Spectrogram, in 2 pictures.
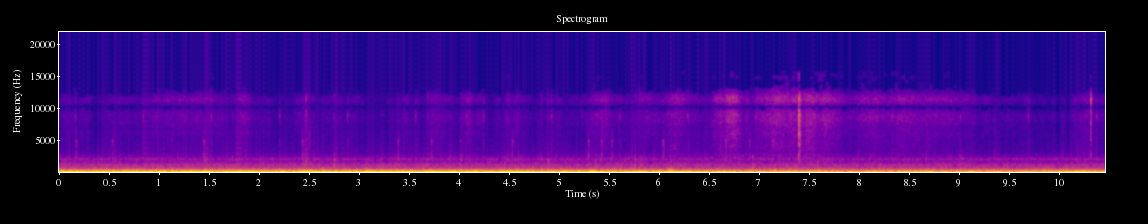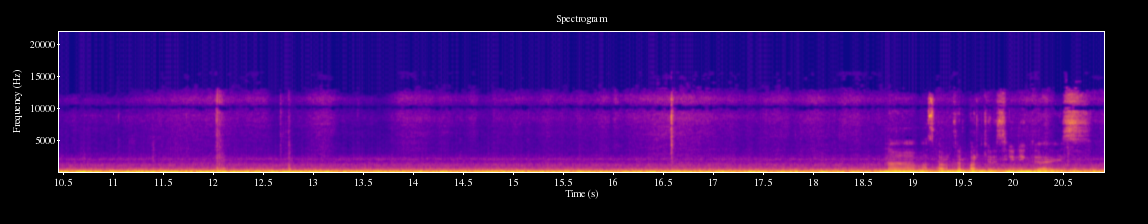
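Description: A car rolls in to park near a bridge by the frozen Saskatchewan River in Canada, a continuous low engine and road rumble under ongoing talk from people inside.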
